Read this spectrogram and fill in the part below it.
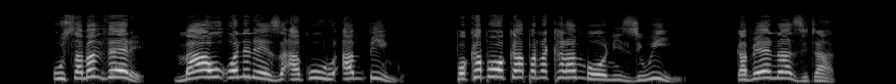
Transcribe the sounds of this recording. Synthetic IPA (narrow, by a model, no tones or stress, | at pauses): usamanvɛːɾɛ̰ | mauɔnɛnɛzaʔakuluʔam̩piːŋɡɔ | pɔkʰapɔkapatakʰalambɔniziwiɾḭ | kap̬ɛnazitaːtu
